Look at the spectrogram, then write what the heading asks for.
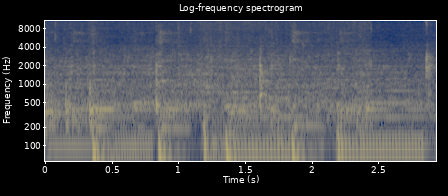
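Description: Masala frying in oil in a karahi pan for chicken karahi, sizzling close by, with rhythmic stirring scrapes and bubbling pulses repeating about every half second, and no talk.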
